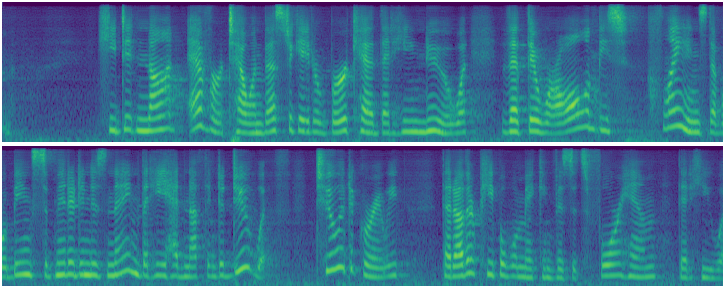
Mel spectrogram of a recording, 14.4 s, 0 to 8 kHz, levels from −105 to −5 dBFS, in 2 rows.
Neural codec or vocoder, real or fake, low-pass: codec, 16 kHz, 0.3 kbps, FocalCodec; fake; 7.2 kHz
